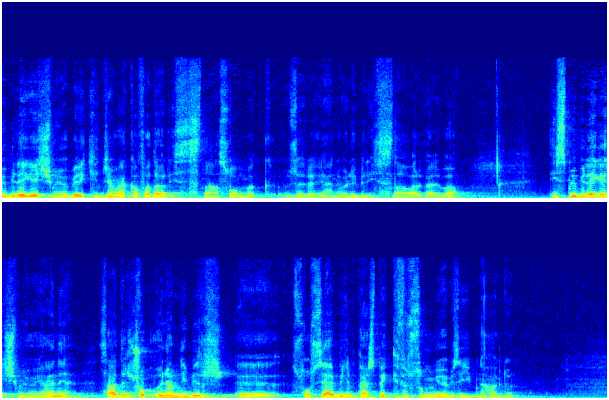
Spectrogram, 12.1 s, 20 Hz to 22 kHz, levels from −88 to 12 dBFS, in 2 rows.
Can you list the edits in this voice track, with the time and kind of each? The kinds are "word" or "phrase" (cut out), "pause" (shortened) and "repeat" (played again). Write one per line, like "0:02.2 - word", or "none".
none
